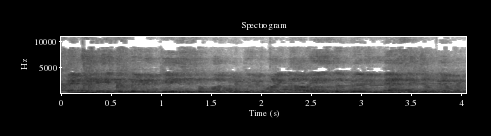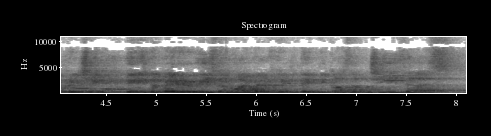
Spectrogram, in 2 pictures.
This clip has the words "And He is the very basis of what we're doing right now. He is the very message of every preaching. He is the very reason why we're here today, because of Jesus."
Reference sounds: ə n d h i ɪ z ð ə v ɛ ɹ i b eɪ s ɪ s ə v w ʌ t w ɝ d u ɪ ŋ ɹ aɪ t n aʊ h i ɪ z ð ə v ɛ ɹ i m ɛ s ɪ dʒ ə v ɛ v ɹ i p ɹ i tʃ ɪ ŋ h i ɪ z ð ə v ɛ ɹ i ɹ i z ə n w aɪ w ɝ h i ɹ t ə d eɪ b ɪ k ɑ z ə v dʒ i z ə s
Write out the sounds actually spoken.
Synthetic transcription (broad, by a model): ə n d h i ɪ z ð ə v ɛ ɹ i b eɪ ʃ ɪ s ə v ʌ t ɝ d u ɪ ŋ ɹ aɪ t n aʊ h i ɪ z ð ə v ɛ ɹ i m ɛ s ɪ dʒ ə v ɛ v i p ɹ i tʃ ɪ ŋ h i ɪ z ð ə v ɛ ɹ i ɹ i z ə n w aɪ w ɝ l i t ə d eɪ b ɪ k ɑ z ə v dʒ i z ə s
